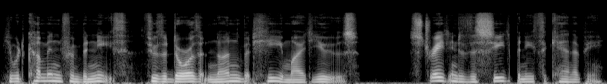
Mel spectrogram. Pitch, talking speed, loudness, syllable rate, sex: 130 Hz, 215 wpm, -19 LUFS, 5.1 syllables/s, male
